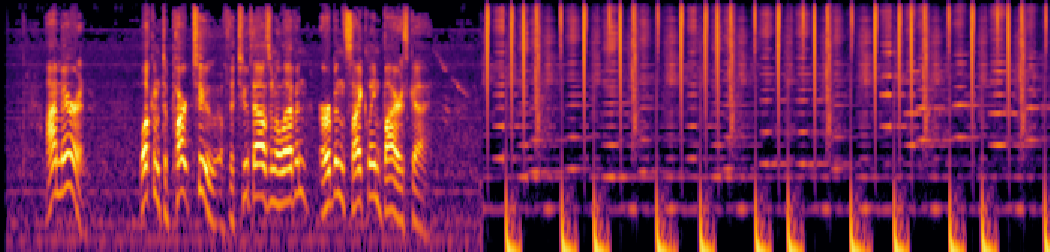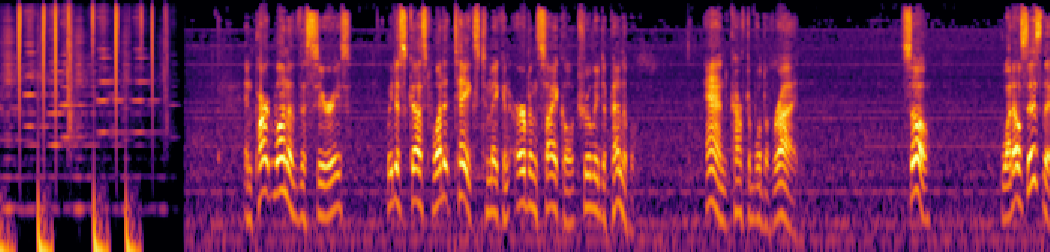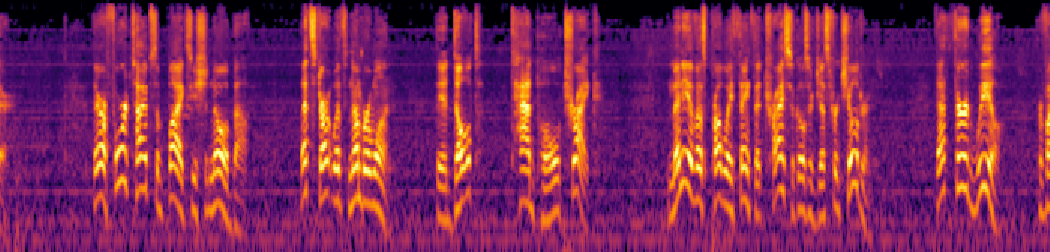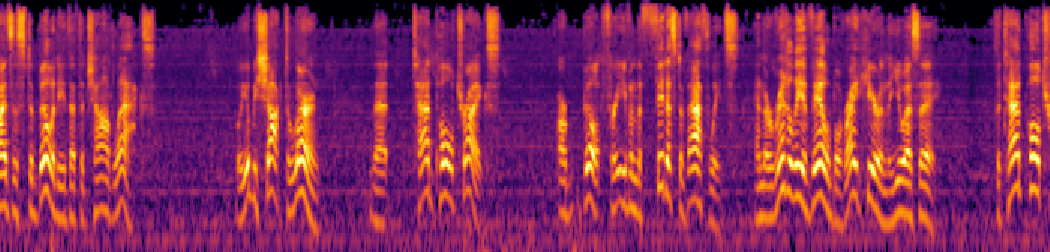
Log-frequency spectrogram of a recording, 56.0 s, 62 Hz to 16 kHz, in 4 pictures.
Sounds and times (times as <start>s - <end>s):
Speech: 0.6s - 1.2s, 1.9s - 5.8s, 17.2s - 22.5s, 23.4s - 24.7s, 26.0s - 26.4s, 27.4s - 28.2s, 29.2s - 31.4s, 32.0s - 36.0s, 36.9s - 39.7s, 40.5s - 44.1s, 45.2s - 46.3s, 46.9s - 48.7s, 49.4s - 54.6s, 55.3s - 56.0s
Music: 6.4s - 16.5s.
